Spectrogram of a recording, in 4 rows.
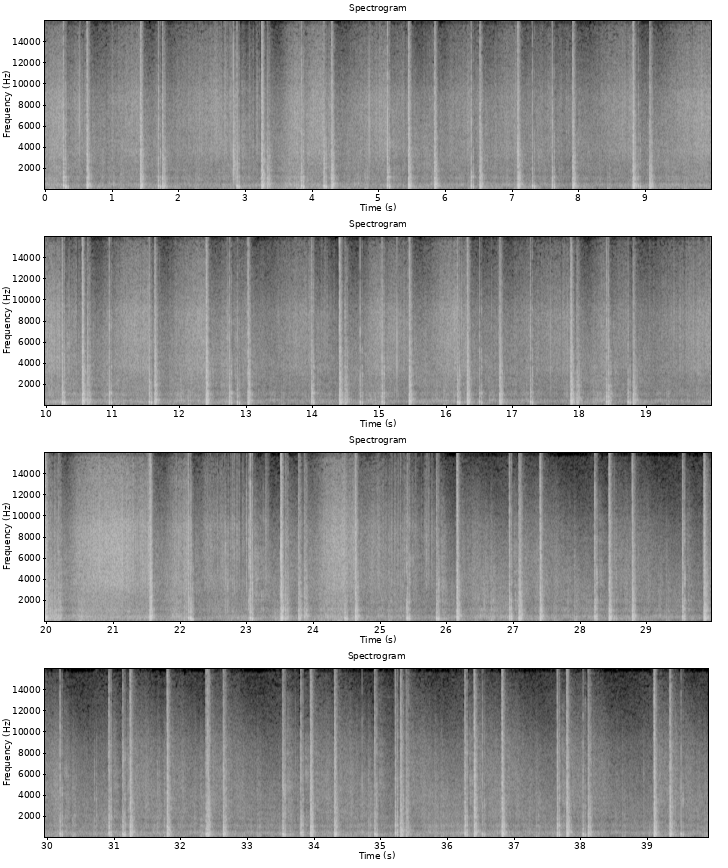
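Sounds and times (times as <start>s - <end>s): fireworks battery firing: 0.0s - 32.8s.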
